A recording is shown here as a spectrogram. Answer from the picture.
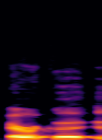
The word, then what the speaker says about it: Erika: Erica is with a K.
